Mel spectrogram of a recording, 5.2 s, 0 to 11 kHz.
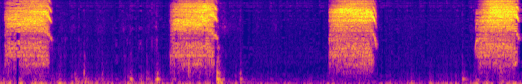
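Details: Barn owls at a nest camera on Ottawa National Wildlife Refuge near Oak Harbor, Ohio, while the male delivers food and the female feeds the first owlet to hatch; four harsh, breathy hissing screeches, each about half a second, spaced roughly 1.5 seconds apart.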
